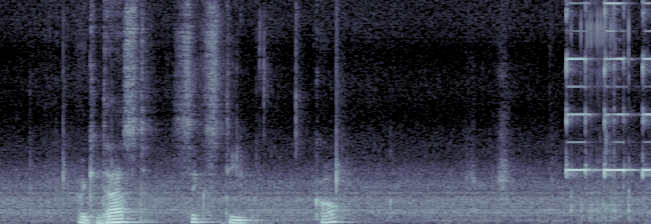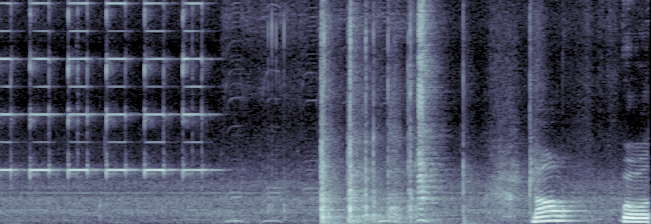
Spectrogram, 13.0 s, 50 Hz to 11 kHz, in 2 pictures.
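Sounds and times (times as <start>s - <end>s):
pager short electronic beeps: 5.7s - 9.0s.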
